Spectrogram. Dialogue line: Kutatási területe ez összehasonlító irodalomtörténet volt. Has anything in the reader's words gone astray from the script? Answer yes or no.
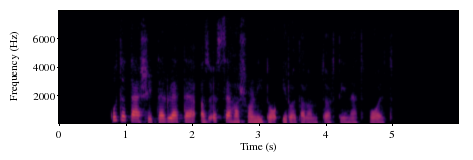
yes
